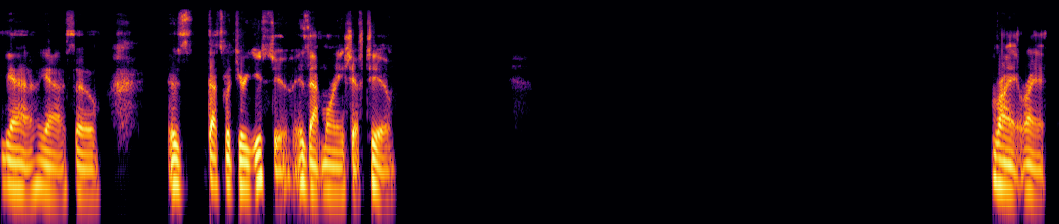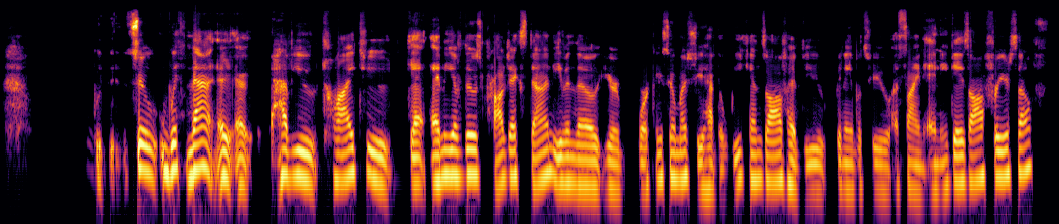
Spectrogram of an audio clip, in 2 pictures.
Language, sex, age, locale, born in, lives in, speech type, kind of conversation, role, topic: English, male, 50-54, en-US, United States, United States, conversation, advice, advisor, How can I move on from a dead-end job?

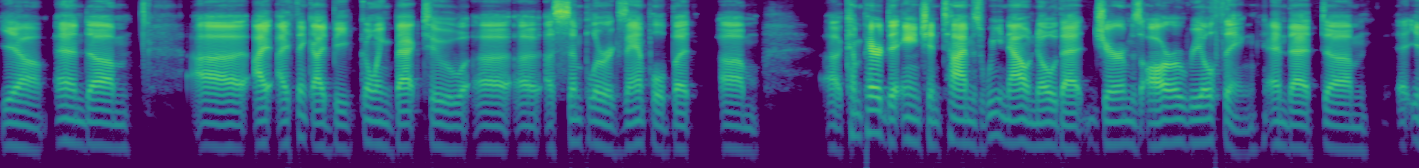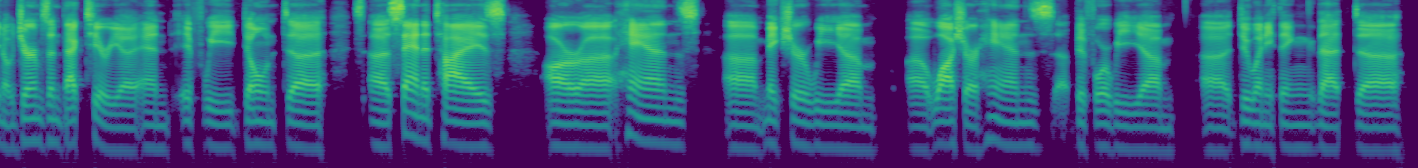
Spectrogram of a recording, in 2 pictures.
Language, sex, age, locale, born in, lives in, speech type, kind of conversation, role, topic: English, male, 30-34, en-US, United States, United States, conversation, podcast, host, In what ways does science shape the routines and comforts of our daily lives?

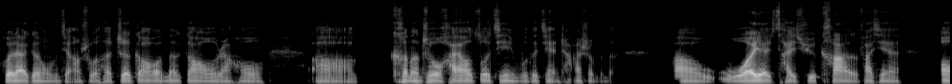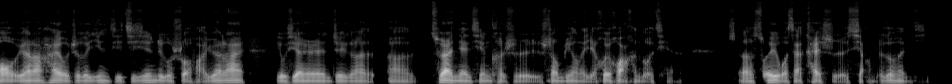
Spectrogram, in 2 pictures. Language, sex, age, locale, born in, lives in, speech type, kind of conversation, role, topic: Chinese, male, 35-39, zh-CN, China, United States, conversation, advice, user, 为什么我想建立应急基金却总是存不下钱？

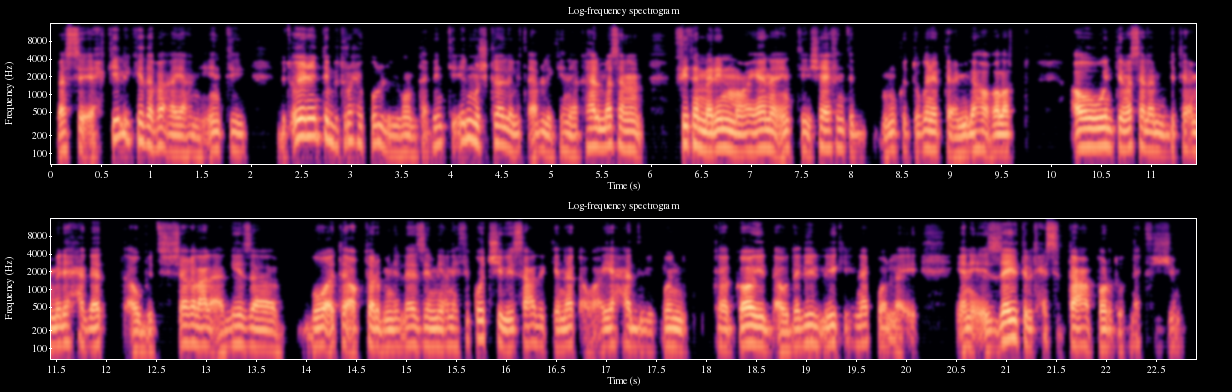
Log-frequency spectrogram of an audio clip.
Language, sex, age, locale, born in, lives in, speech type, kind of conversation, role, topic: Arabic, male, 25-29, ar-EG, Egypt, Egypt, conversation, advice, advisor, إزاي أوازن بين التمرين والراحة من غير ما أتعب جسمي؟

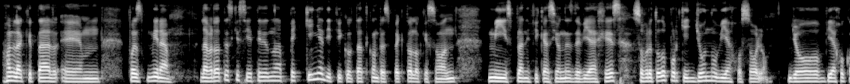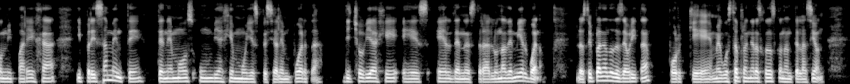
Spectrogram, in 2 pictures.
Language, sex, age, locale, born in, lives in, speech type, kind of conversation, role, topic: Spanish, male, 25-29, es-MX, Mexico, Mexico, conversation, advice, user, ¿Por qué me cuesta organizar mis viajes y vacaciones?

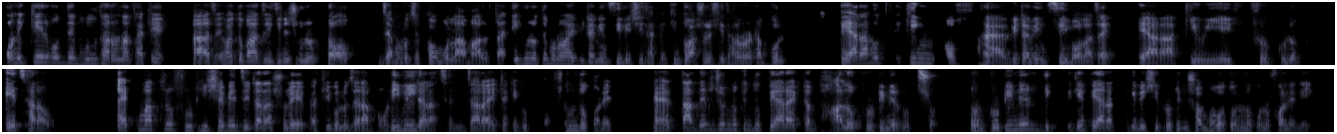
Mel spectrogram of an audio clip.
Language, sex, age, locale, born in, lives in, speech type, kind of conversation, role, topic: Bengali, male, 30-34, bn-BD, Bangladesh, Bangladesh, conversation, podcast, guest, কম বাজেটে স্বাস্থ্যকর খাবার কেনার জন্য আপনার কী কী টিপস আছে?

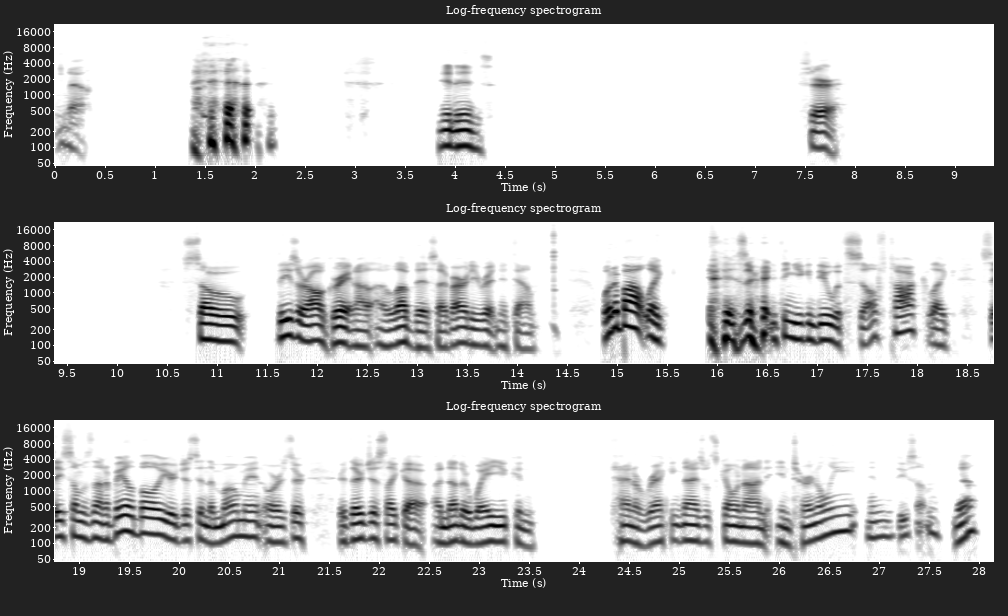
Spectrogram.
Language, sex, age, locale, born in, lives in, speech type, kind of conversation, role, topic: English, male, 50-54, en-US, United States, United States, conversation, podcast, host, How can we recognize and manage feelings of overwhelm in our daily lives?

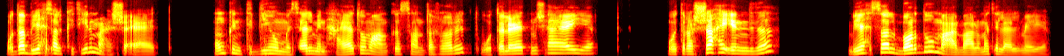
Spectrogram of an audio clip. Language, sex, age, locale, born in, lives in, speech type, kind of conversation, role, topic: Arabic, male, 30-34, ar-EG, Egypt, Egypt, read, expert-assistant, expert, إزاي نعرف إن المعلومات المنتشرة عن أصل الكون فعلاً مبنية على أبحاث علمية موثوقة، ومش مجرد نظريات انتشرت على السوشيال ميديا؟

